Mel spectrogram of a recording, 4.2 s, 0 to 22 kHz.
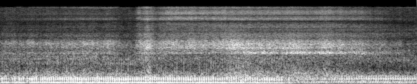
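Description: Motorcycles ride close behind on a muddy trail during the Wales 500 adventure ride, a steady loud engine drone with low rumble and clattering scrapes throughout, no talking.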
